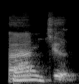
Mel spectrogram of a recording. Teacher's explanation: Tajri jim sukun ya bacaan dibaca memantul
